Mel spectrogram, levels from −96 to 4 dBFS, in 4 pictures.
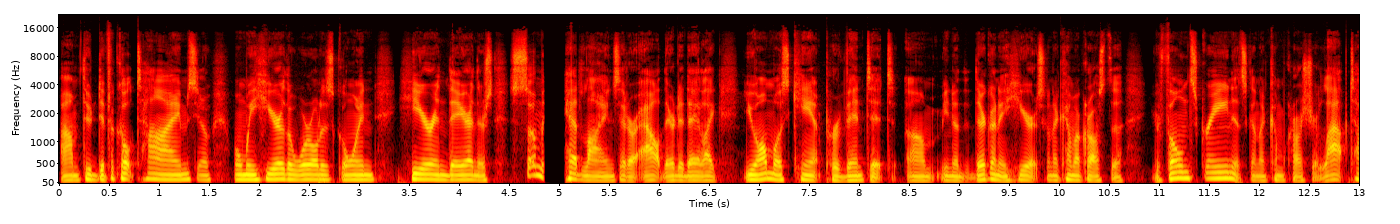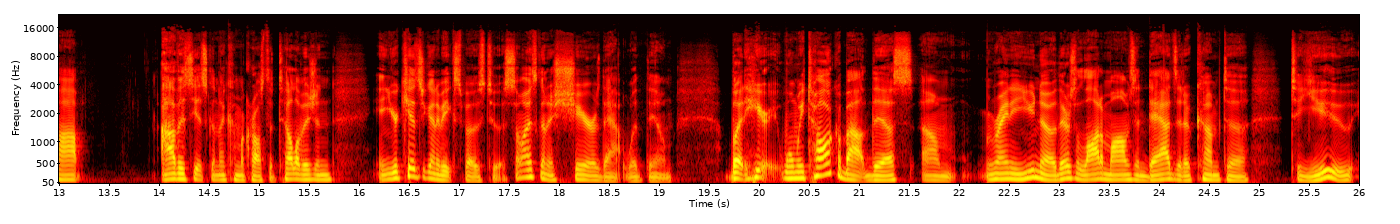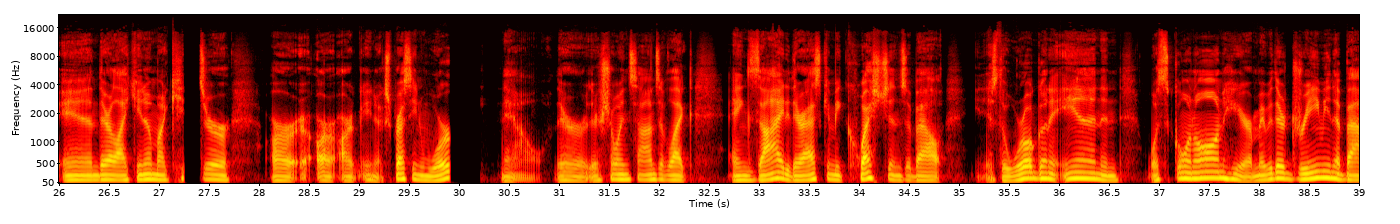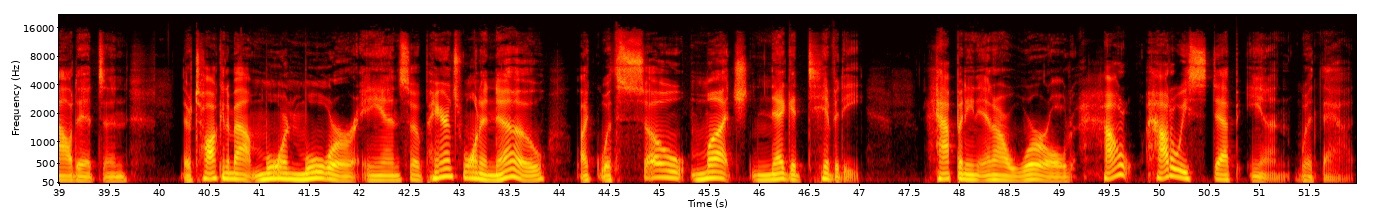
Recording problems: audio cutting out; at 5 s, at 27 s and at 30 s

